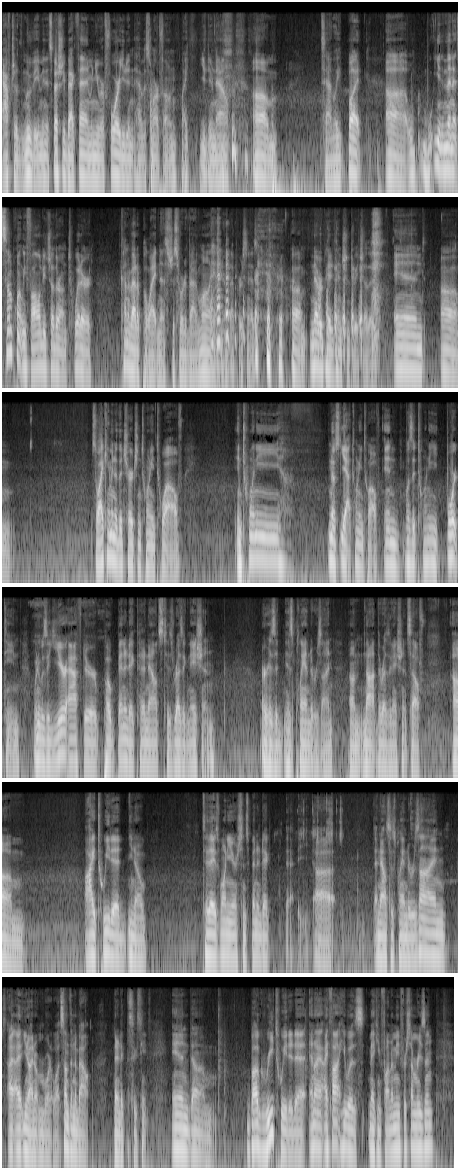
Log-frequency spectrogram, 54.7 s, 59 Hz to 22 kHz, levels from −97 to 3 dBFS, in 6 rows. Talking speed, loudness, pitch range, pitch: 170 wpm, -19 LUFS, 85-105 Hz, 95 Hz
